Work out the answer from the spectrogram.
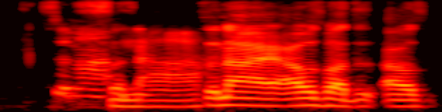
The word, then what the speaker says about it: Sanaa: I'm about to say her name wrong. Sanaa.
